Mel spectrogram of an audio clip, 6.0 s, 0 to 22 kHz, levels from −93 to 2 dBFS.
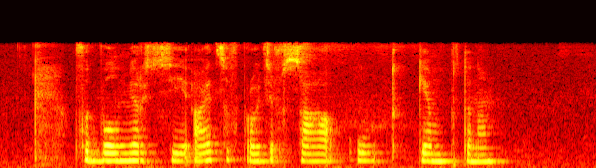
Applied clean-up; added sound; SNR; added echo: none; none; none; none.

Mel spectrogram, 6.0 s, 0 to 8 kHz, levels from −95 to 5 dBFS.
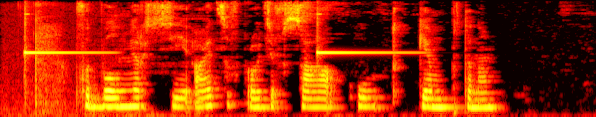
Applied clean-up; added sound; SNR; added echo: classical method Wiener filter.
